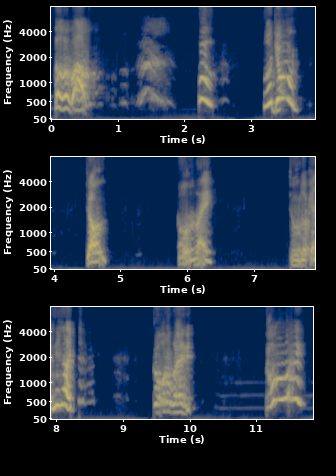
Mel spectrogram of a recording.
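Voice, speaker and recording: Scared wounded girl in old radio horror, super high wailing voice, swoops all over. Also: big pitch swings, slow pace, gravelly, pauses often, fairly bright tone, full character voice. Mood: hysterical terror. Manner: melodramatic, wailing, pleading. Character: terrified, wounded young woman in a horror serial. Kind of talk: 1930s-40s radio horror acting. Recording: echoey old radio recording, distant mic.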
